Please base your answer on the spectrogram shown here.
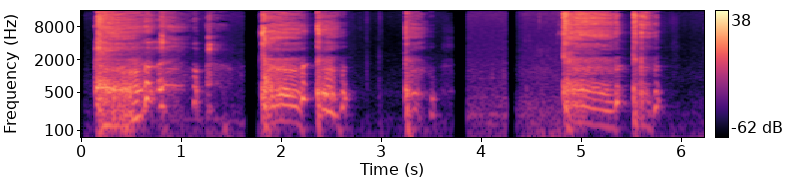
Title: i really love my own cough… is that normal?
